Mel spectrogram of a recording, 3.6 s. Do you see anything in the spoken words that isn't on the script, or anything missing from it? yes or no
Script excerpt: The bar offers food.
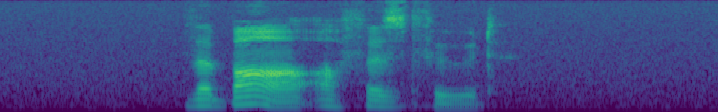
no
